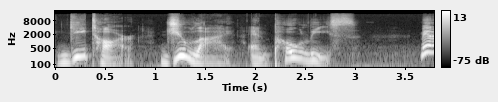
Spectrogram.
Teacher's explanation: emphasizing the first syllable of words like guitar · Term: Southern draw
